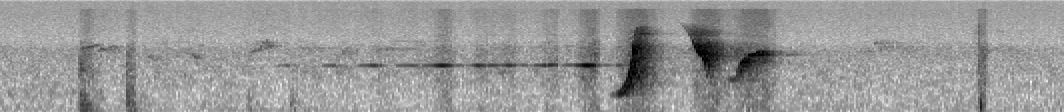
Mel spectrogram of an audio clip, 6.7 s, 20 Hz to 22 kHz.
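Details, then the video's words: Riflebird in Australia on 9 June 2021, often heard but hard to see: two loud, harsh, rasping calls in quick succession, a thin steady whistle just before, and a few sharp knocks around them. "Listen and you will here the Rifle Bird, (twice)"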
